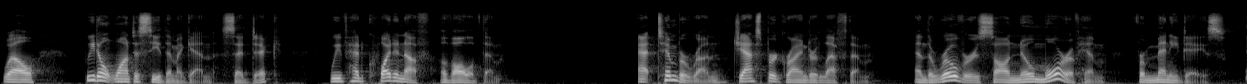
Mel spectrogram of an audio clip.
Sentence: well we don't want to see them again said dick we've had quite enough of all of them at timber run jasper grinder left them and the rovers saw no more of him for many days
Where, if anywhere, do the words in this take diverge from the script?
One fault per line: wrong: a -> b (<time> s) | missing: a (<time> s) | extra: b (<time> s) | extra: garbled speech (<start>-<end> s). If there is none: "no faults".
no faults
